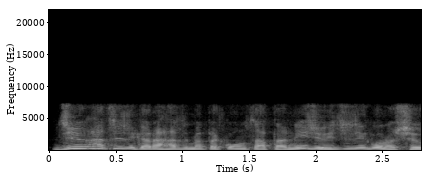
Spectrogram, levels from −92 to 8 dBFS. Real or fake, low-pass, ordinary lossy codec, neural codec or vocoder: fake; 7.2 kHz; none; codec, 16 kHz, 4.8 kbps, FACodec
